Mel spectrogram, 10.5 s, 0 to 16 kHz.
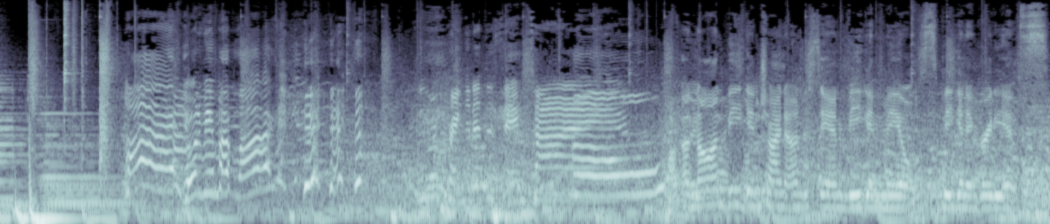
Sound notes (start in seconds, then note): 1.8 laughs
